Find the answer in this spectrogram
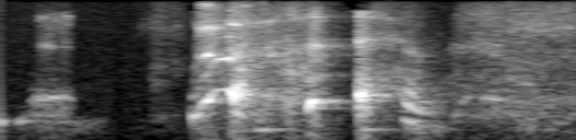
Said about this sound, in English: Cough that thing out. Cough it out.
